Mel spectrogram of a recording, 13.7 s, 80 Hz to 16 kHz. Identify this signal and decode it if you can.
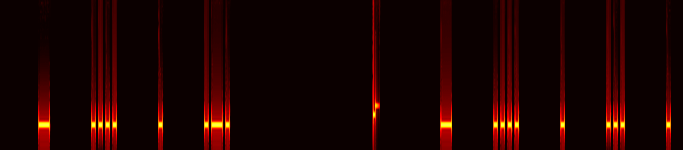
Morse code, heard as a keyed tone, about 17 wpm, spaced as for 8 wpm, 700 Hz. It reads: THER THESE
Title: 4x Character Spacing - Top 100 Words - 17wpm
